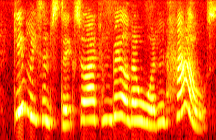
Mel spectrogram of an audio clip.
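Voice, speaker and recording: This squeaky, put-on character voice sits at an extremely high pitch and moves at a moderate pace. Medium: read story. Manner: polite, cheeky.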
